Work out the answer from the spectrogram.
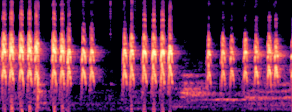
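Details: Male yellow-vented bulbul singing in the ngebrem and ngekek garuda styles, used to raise breeding drive: harsh, buzzy chattering notes in quick bursts of three to five, separated by short pauses.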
